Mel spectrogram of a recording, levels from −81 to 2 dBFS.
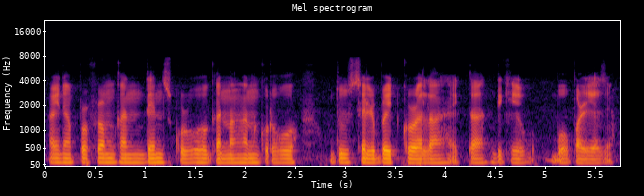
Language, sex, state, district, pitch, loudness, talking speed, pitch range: Nagamese, male, Nagaland, Dimapur, 110 Hz, -21 LUFS, 145 wpm, 105-110 Hz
